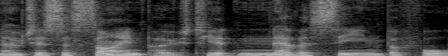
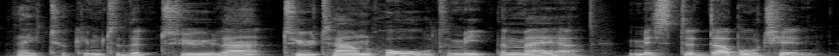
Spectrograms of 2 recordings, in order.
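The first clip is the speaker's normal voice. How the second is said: usual speaking voice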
